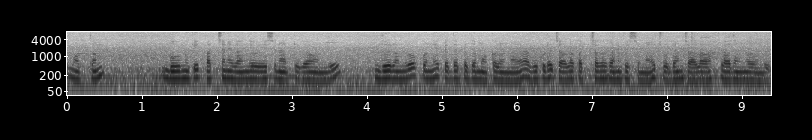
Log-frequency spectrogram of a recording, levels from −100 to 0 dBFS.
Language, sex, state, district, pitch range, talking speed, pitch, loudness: Telugu, male, Andhra Pradesh, Srikakulam, 135-150 Hz, 130 wpm, 140 Hz, -20 LUFS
